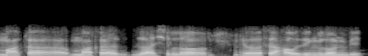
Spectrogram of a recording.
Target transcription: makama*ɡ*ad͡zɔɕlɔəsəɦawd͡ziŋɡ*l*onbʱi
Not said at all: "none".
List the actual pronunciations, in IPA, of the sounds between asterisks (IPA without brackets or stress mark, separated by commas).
k, l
